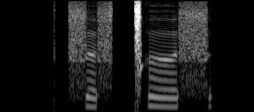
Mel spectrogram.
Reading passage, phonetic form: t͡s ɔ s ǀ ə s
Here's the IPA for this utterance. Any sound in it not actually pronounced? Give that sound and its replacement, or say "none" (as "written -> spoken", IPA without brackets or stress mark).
ɔ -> ə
